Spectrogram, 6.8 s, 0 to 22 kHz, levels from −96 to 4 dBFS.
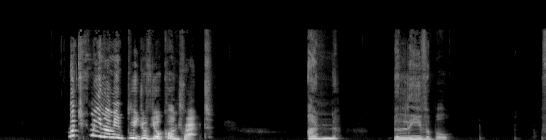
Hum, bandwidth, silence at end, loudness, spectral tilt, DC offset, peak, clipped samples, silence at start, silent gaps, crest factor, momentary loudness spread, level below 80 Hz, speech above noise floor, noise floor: none; 17.5 kHz; 0 s; -22 LUFS; -4 dB/octave; under 0.1%; -4 dBFS; under 0.1%; 0.85 s; none; 20 dB; 14 LU; -66 dBFS; 67 dB; -89 dBFS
